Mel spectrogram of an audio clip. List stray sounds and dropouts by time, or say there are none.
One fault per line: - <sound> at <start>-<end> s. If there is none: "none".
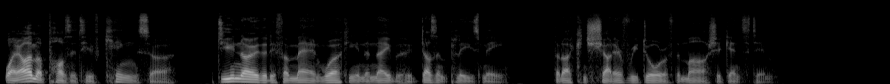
none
